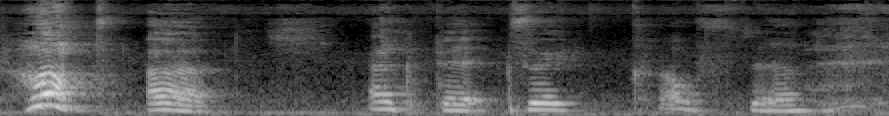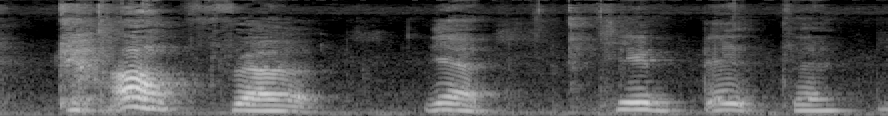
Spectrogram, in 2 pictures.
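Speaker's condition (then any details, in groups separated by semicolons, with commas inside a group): Cerebral palsy; spastic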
